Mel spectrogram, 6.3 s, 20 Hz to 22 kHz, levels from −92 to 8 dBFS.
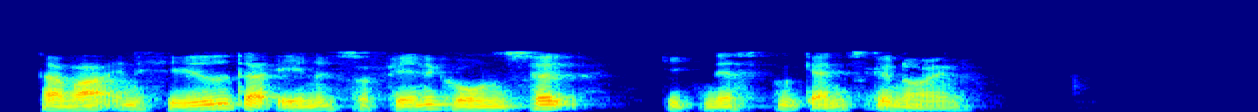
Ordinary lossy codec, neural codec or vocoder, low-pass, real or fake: AAC, 16 kbps; none; 7.2 kHz; real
